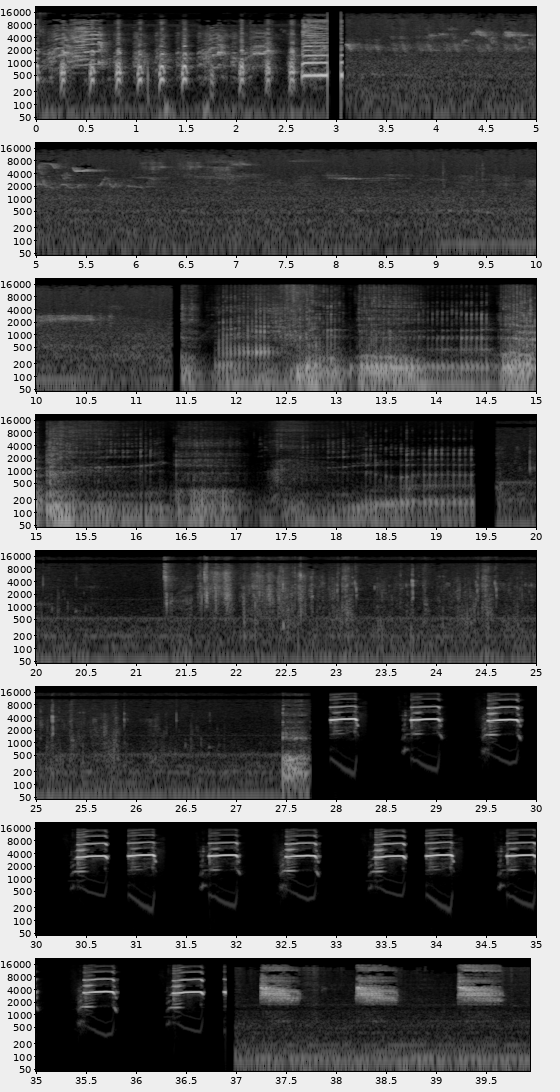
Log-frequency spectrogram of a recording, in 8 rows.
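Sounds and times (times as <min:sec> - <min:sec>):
tiger roaring and growling: 0:11.5 - 0:19.4
faint chewing: 0:19.8 - 0:27.0
eagle calling: 0:28.0 - 0:37.6.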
